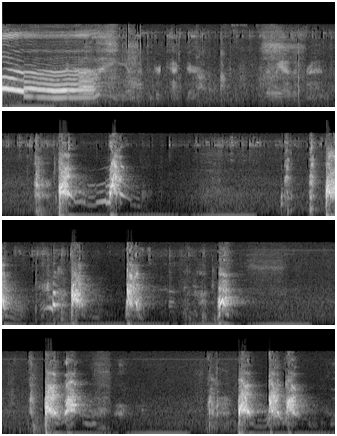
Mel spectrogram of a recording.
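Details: Pug barking while attacking a laptop: loud, sharp barks in short bursts of two or three, spaced irregularly over the clip, with a person's voice talking at the start and quiet room noise between barks.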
